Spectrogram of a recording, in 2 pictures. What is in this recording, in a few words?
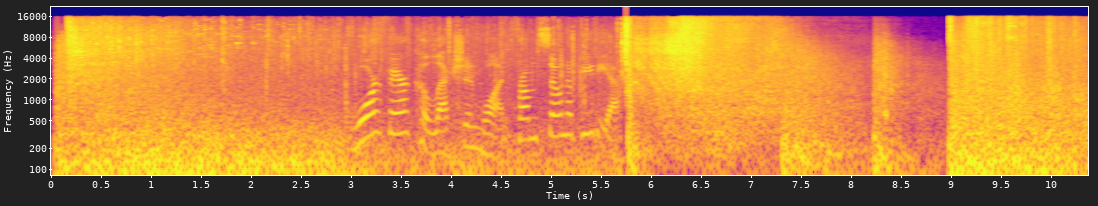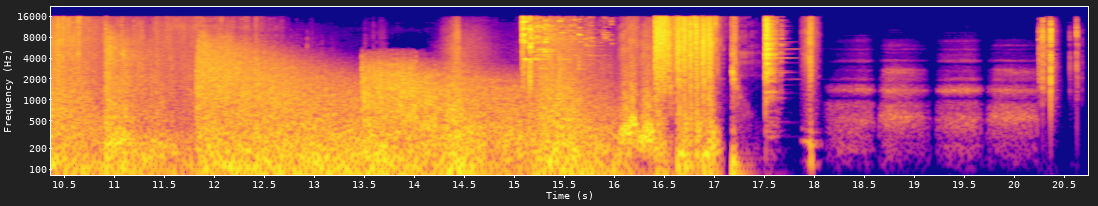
warfare sound effects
